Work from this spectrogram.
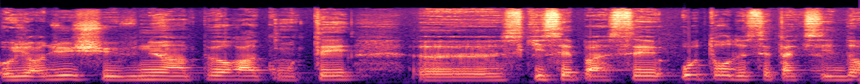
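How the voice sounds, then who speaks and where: A man talks at a moderate pace in a monotone, flat intonation, with noticeable background noise. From Tunis and Aubervilliers (Paris suburbs). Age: 20s. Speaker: magician and comedian. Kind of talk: interview testimony. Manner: hesitant, many fillers.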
